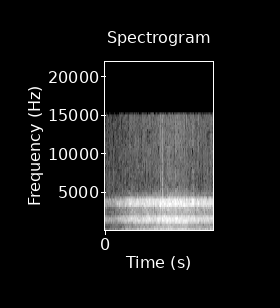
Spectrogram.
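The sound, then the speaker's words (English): A free sightseeing bus run by the local Chamber of Commerce, touring the city, idles with a steady, low mechanical rumble and a constant droning hum, holding an even loudness throughout with no voices. “So let's go back a few hours and board one of these buses as it makes its way around our glamorous town.”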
